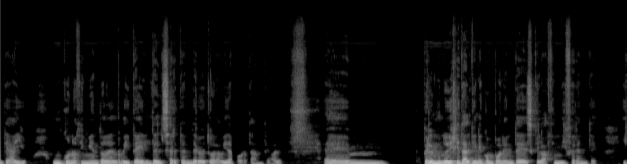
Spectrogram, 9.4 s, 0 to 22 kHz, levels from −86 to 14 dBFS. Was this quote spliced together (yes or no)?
yes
